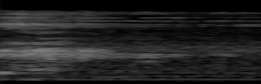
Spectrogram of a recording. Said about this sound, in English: Oh, man, I tell you, I've had blocked sinuses all week, and I'm so glad I can smell it. I can sniff through my nose. I can almost imagine that bready smell as well.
